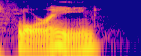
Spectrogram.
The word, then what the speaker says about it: Florian: Now that's F L O R I A N. It is pronounced fluorine, you know, like fluorine gas, uh, the, you know, the element. Uh, but it's St. Florian.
